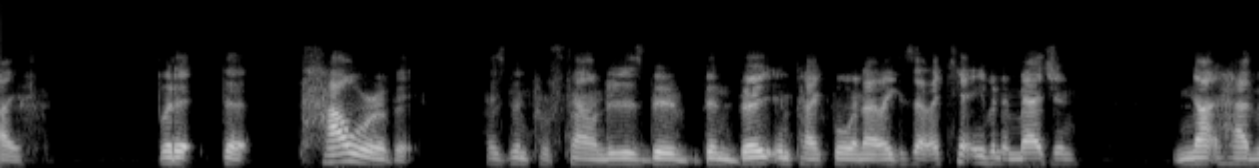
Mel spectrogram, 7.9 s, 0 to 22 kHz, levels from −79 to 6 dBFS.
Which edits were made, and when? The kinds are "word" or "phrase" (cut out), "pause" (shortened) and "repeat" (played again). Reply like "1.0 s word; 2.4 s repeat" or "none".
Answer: none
